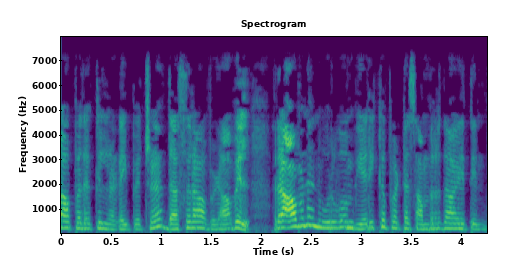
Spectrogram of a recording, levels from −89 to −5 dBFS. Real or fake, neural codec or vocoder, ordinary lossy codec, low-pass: fake; vocoder, 24 kHz, 100 mel bands, Vocos; none; 7.2 kHz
